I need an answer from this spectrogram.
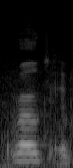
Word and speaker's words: Roug: Yeah, no, I mean, Roug is the way to pronounce it.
